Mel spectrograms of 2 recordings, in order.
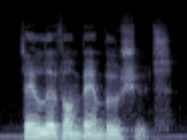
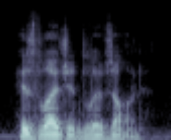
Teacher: in the first sentence on is a preposition so it is not stressed but in the second sentence on is an adverb so it is stressed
